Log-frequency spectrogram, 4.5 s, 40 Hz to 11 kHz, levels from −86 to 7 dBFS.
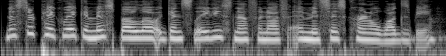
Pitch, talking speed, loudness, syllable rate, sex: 235 Hz, 160 wpm, -17 LUFS, 5.1 syllables/s, female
